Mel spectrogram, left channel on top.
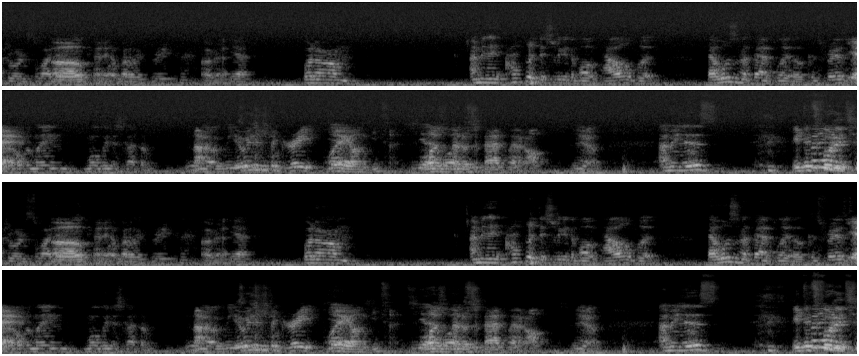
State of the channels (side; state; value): left; noise; hiss, 12 dB below the sound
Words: Why they okay. were by like 3. Okay. Yeah. But I mean, I feel like they should have get the ball to Powell, but that wasn't a bad play though, because Franz got an open lane. Mobley just got the. No, it was just a great play on defense. It wasn't that it was a bad play on offense. Yeah. I mean, it is. It's been funny. a good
